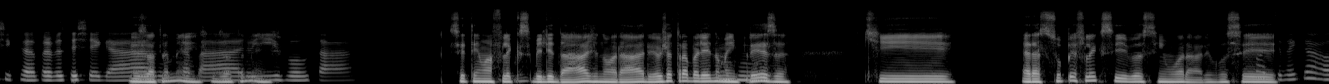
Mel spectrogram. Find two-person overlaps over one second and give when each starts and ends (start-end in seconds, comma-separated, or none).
1.3-2.9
